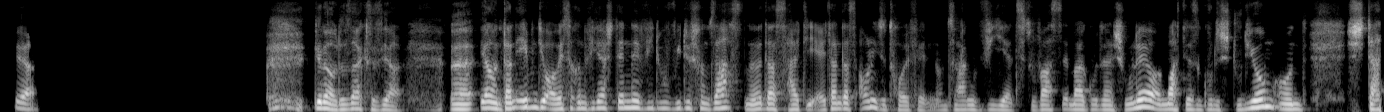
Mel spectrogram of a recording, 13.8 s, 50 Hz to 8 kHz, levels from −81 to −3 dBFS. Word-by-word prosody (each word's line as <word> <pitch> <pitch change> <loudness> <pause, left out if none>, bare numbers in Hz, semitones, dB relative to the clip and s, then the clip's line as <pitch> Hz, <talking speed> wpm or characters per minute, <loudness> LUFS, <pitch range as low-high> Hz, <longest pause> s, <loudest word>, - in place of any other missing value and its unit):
Ja. - - -1 2.8
Genau, 160 -5 +6
du 125 - 0
sagst 145 -1 -2
es, 120 -1 -5
ja. 110 -7 -3 0.5
Äh, 135 0 +4
ja, 165 - +5
und 155 -3 +3
dann 150 +2 +6
eben 180 +1 +3
die 180 - +5
äußeren 150 +2 0
Widerstände, 165 +1 +1
wie 155 - -5
du 155 -1 -8
wie 155 - -5
du 165 - -3
schon 150 -2 -4
sagst, 160 -2 -1
ne, 130 +2 0
dass 140 -1 -1
halt 125 0 -3
die - - -4
Eltern 135 +6 -2
das 150 - -2
auch 170 - -5
nicht 185 -2 0
so - - -6
toll 115 -2 -5
finden 105 -3 -11
und 115 -1 -12
sagen: 120 +1 -5
„Wie 120 +2 -9
jetzt, 110 -4 -6
du 110 - -12
warst 125 +1 -3
immer 125 -2 -1
gut 125 0 -9
in 125 - -1
der 120 - -3
Schule 175 - +5
und 130 -5 0
machst 135 -2 +1
jetzt 130 -2 -3
'n - - -7
gutes 120 -1 -6
Studium 175 +11 +4
und 135 -6 0 0.4
statt - - +3
135 Hz, 215 wpm, -23 LUFS, 125-155 Hz, 2.8 s, Genau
